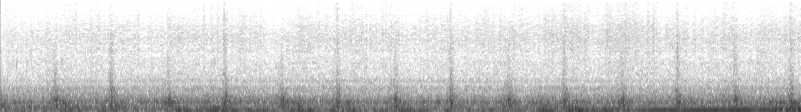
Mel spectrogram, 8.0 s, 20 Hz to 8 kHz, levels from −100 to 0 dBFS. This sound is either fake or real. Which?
real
